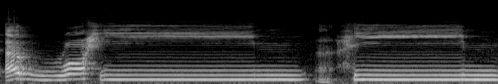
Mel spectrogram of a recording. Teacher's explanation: Mim juga sifat tawasud, nggak boleh dipotong langsung habis, tidak. Sedikit ngalirkan huruf mimnya.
